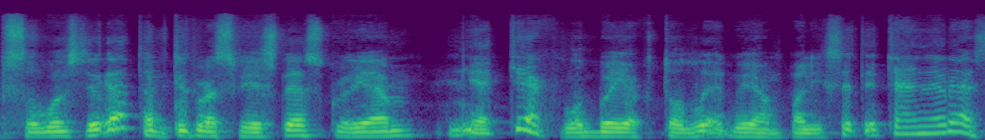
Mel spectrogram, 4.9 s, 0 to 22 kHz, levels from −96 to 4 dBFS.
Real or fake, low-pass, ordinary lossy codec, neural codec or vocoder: fake; 14.4 kHz; MP3, 96 kbps; codec, 32 kHz, 1.9 kbps, SNAC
